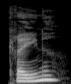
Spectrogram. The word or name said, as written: grenet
